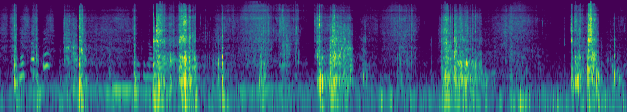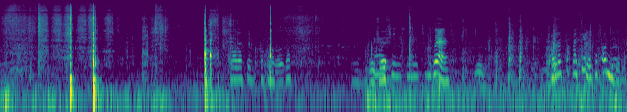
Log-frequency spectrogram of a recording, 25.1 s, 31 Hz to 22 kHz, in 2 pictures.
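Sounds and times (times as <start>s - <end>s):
scraping on building materials: 0.0s - 19.2s.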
